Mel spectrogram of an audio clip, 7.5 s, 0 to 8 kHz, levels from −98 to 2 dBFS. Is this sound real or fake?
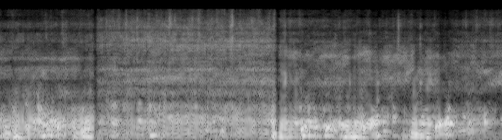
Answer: fake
